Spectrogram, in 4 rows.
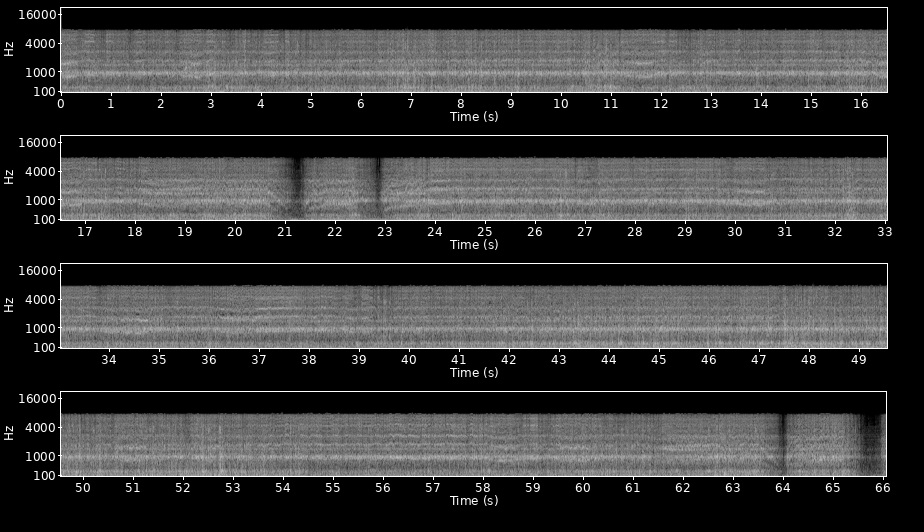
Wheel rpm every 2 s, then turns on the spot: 230, 230, 230, 240, 240, 230, 230, 240, 230, 200, 110, 150, 220, 230, 230, 220, 230, 220, 230, 230, 230, 220, 240, 230, 230, 230, 230, 230, 230, 220, 220, 160, 110.
none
